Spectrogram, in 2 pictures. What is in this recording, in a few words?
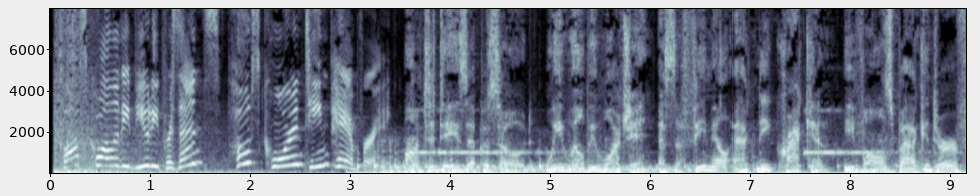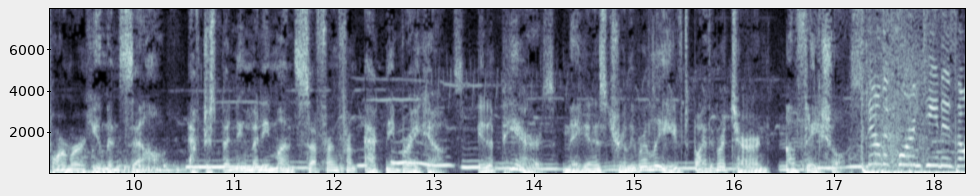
Radio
